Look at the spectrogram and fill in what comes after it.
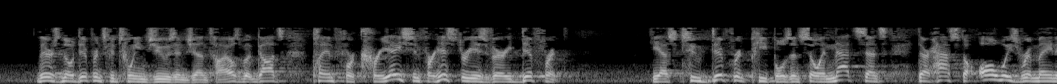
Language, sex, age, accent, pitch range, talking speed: English, male, 40-59, American, 115-155 Hz, 180 wpm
